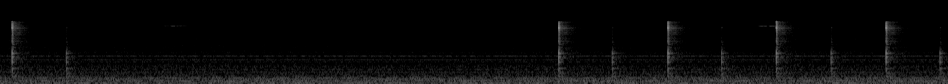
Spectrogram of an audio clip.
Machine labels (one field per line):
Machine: valve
